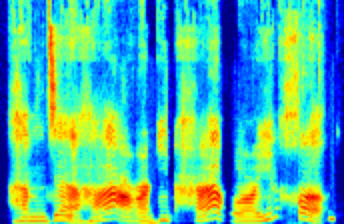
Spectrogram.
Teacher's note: অর্থাৎ হালক থেকে উচ্চারণ হয়, এই জন্য এই ৬টার নাম হয়েছে হরফে হালকি। কণ্ঠনালীতে উচ্চারিত হরফ।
